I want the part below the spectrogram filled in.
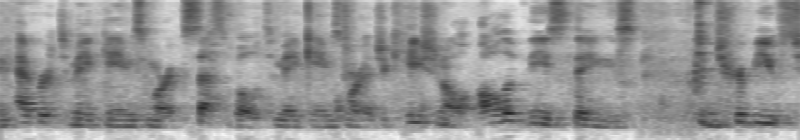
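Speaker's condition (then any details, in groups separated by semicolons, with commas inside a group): No condition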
